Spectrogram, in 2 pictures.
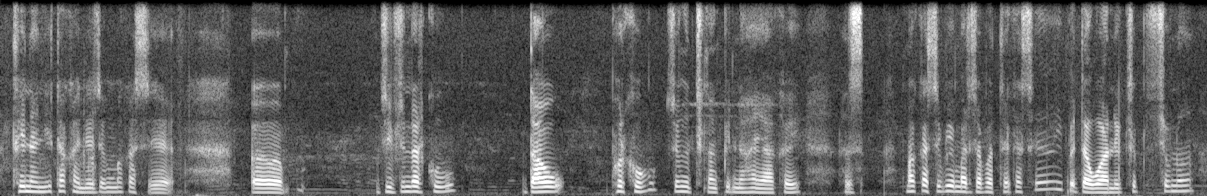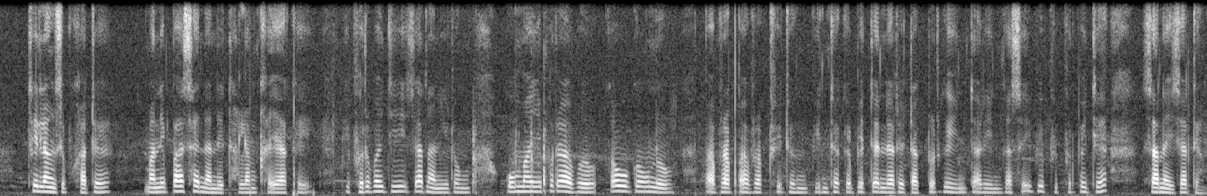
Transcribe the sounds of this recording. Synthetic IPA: tʰɯjnajnitʰakʰajnɯzɯŋmakase | zip̚zunaɾkʰɯw | daw | pʰɯɾkʰɯwz̥ɯŋtʰi̥kaŋpinɯɦajakʰɯj | makasibemaɾzabatʰajkʰasɯjbɯdawanɯkʰip̚sewnɯ | tʰɯjlaŋzɯp̚kʰadɯ | manipasajnanɯtʰalaŋkʰajakʰɯjpʰipʰɯɾbajdizananiɾɔŋɔmajepʰɯɾabɯkawɡawnɯb̥a̰bɾap̚babɾap̚tʰɯjdɯŋbintʰakʰajbetenaɾɯdak̚tɔɾɡɯintaɾinɡasɯjbɯbʰipʰɯɾbajdija | z̥anajzadɯŋ

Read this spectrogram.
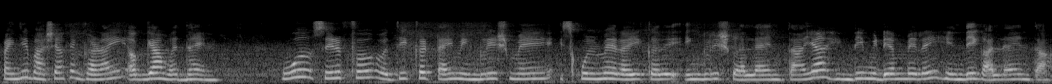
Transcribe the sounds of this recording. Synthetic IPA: pɐ̃ɦɪ̃ɲd͡ʒibʱaːʃakeɡʱɐɽ̃aːĩʔɐɡjãbɐd̪ʱaːɪn | ʋosɪɾfʋɐd̪ʱiːkʈaːɪmɪ̃ŋɡlɪʃmẽɪskuːlmẽɾɐɦikɐɾeʔɪ̃ŋɡlɪʃɡaːlaːjnt̪ʰajaɦɪ̃nd̪imiːɖijəmːẽɾɐɦiɦɪ̃nd̪iɡaːlaːnt̪ʰaː

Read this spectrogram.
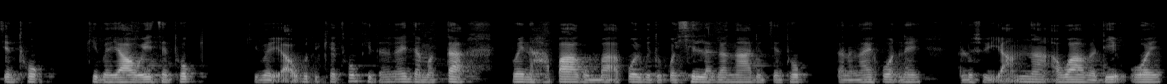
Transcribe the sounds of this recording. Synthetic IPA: t͡ʃentʰokʰː | ibɐjawet͡ʃentʰokʰː | ibɐja̰wbɐdukʰetʰokʰːidɐnɐŋajdɐmɐk̚tɐi̥kʰojnɐhapaɡumbɐɐ̰pojbɐdukojsilːɐɡɐŋadut͡ʃentʰok̚ | tanɐŋajhot̚nɐj | ɐnusuja̰mnɐɐ̰wabɐdioj

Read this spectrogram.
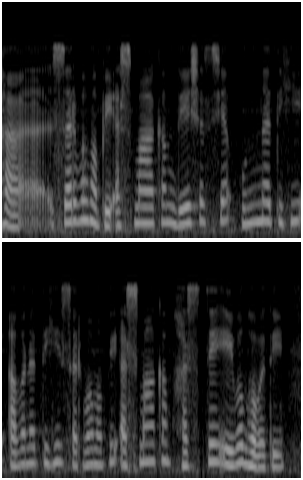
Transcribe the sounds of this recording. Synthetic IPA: ɦɐsɐɾʋɐmɐpiʔɐsmaːkɐmd̪eːʃɐsjɐunːɐt̪iɦiʔɐʋɐnɐt̪iɦisɐɾʋɐmɐpiʔɐsmaːkɐmhɐst̪eːeːʋɐbʱɐʋɐt̪i

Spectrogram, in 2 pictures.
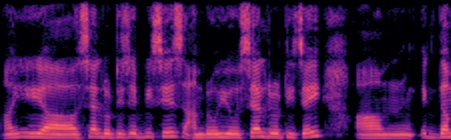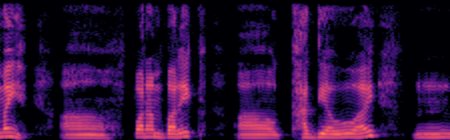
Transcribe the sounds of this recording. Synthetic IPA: jiselɾoʈit͡sãĩbisesɦamɾojoselɾoʈit͡sãj̃ | ek̚d̪ʌmʌj | pʌɾʌmpʌɾik | kʰad̪jʌɦoɦʌj

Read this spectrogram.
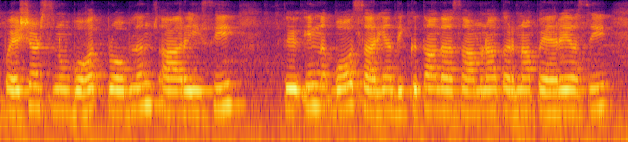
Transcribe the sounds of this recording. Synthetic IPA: pɛːʃə̃ɳʈsnũːbɔːt̪̚pɾɔːbləmsaːɾəiːsiː | t̪eːʔɪnbɔːt̪saːɾijãːd̪ɪkːət̪ãːd̪aːsaːmnaːkəɾnaːpɛːɾejaːsiː

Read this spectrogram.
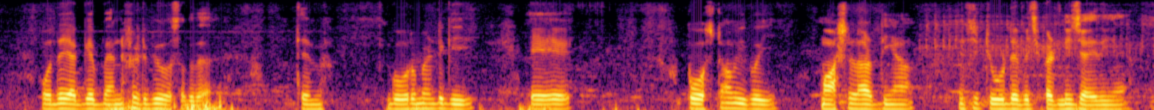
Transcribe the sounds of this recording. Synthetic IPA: oːd̪eːəɡeːbɛːnpʰɪʈbiːɦoːsəkd̪a̰ː | t̪eː | ɡoːʋəɾmɛ̃ːɳʈɡiːeː | poːsʈãːʋiːkoːiː | maːɾʃəlaːɾd̪ijãːɪnsʈiːʈjuːʈ̚d̪eːʋɪt͡ʃkəʈnĩːt͡ʃaːiːd̪iːɛ̃ː

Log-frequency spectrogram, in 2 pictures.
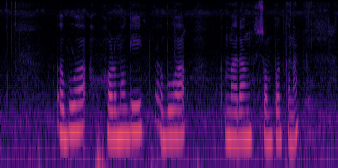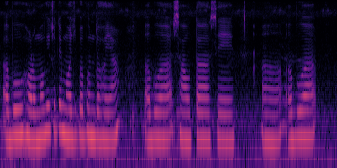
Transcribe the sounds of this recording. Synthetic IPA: əbua | hɔɽmɔɡiəbua | maɾaŋsɔmpɔd̪kana | ə̰buɦɔɽɔmɔɡit͡ʃʰɔt̪emɔd͡ʒbabund̪ɔɦɔja | əbuasawt̪ase | əbua

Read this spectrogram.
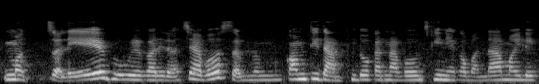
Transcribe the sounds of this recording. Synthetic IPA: mʌ | d͡zʌleuleɡʌɾeɾʌt͡sʌʌbʌskʌmt̪id̪amd̪okanmaʌbʌd͡zɡinekobʱʌnd̪amʌjle

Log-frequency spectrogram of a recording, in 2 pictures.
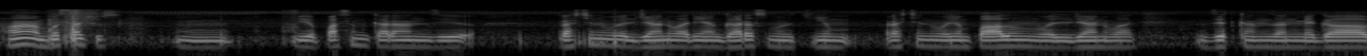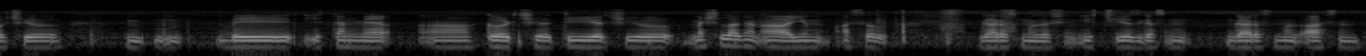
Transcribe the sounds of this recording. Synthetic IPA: hãːbəsat͡ʃʰus | jipɐsɐnd̪kɐɾanzi | ɾɐt͡ʃinʋəlʲd͡ʒaːnʋaɾjãɡɐɾɐsmuzt͡ʃʰjim | ɾɐt͡ʃinʋəjimpaːlɐnʋəlʲd͡ʒaːnʋaɾ | zit̪ʰkɐnzɐnmeɡaːwt͡ʃʰi | bejḭt̪kɐnme | akəʈt͡ʃʰit̪iːɾt͡ʃʰiimɐʃlɐɡɐnʔaːjimɐ̰sɐl | ɡɐɾɐsmɨzɐʃḭnjit͡ʃʰijɐzɡɐsɐn | ɡɐɾɐsmɐnza̰ːsinz

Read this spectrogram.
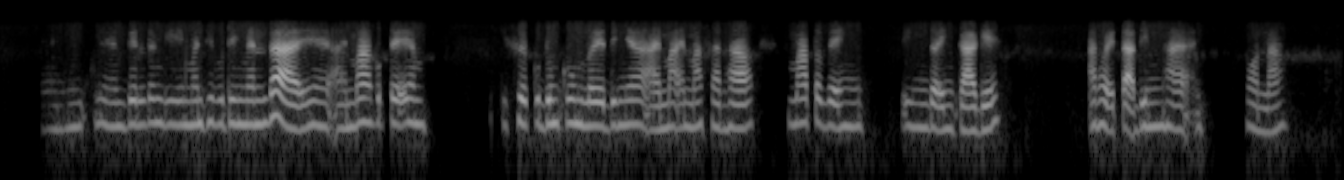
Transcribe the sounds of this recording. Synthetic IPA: bɛldɔŋɡiməɲd͡ʒʱibuʈiɲmɛnd̪aajmaɡɔʈɛʔm | kisuɛkud̪umkumlɔjɛd̪iɲəajmaɛjmasaɾɦaw | mat̪ɔbɛiɲ | iɲd̪ɔɛɲkaɡɛ | aɾhɔt̪aʔd̪inɦaʔ | hɔna

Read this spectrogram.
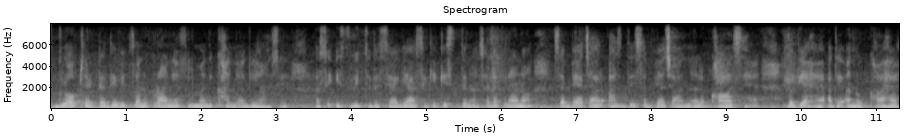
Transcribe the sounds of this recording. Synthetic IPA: ɡloːb̚t̪ʰɪɛːʈəɾd̪eːʋɪt͡ʃsaːnũːpʊɾaːñijãːpʰɪlmãːd̪iːkʰaːijãːɡɪjãːəsĩː | əsĩːʔɪsʋɪt͡ʃd̪əsɪjaːɡɪjaːəsĩːkɪkɪst̪əɾãːsaːɖaːpʊɾaːɽ̃aːsəbjaːt͡ʃaːɾəsd̪eːsəbjaːt͡ʃaːɾnaːlkʰaːsɦɛː | ʋəd̪ijaːɦɛːʔət̪eːʔənoːkʰːaːɦɛː

